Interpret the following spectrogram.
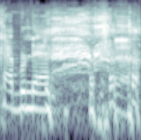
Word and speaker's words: Cabernet: Cabernet.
